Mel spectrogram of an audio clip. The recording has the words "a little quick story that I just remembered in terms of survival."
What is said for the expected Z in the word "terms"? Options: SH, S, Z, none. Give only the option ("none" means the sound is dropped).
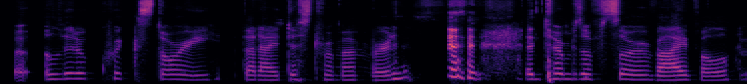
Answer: Z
